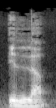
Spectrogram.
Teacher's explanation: illah, ça commence par un coup de glotte. Le L est long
